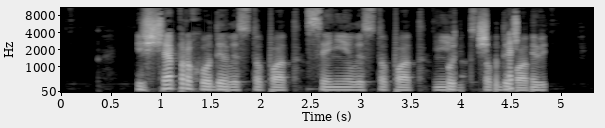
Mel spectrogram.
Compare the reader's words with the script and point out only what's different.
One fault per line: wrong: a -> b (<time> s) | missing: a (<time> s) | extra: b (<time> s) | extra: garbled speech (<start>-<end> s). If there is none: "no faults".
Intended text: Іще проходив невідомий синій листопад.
wrong: невідомий -> листопад (1.6 s)
extra: garbled speech (3.7-4.8 s)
